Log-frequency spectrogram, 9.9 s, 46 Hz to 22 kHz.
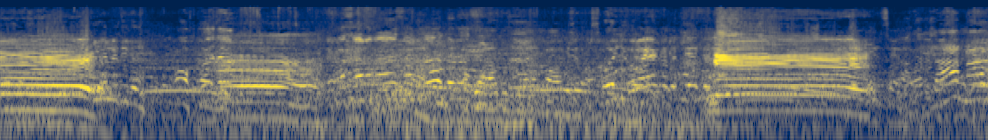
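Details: Small bull calves for sale at a cattle market in Comilla, Bangladesh, 14 February 2025: several harmonic, wavering moos, one at the start, another near two seconds and a loud long one near seven seconds, amid steady crowd talk.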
